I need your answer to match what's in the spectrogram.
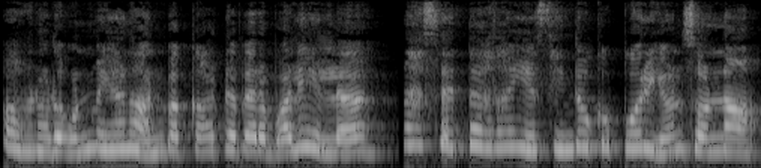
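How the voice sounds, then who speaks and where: A woman voicing a worried middle-aged father in a Tamil cartoon drama, speaking gently and explaining. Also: a little high, fairly even intonation, a little fast, slight background noise, close to an everyday voice.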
